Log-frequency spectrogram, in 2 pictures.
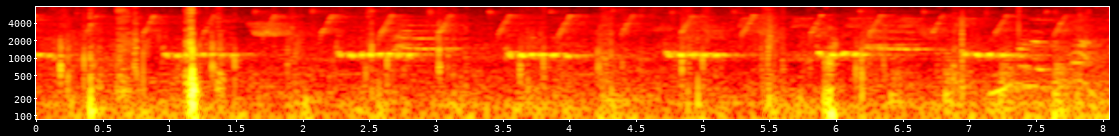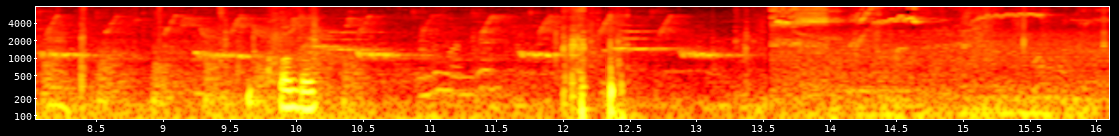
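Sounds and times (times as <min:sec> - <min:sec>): bird calling: 0:00.0 - 0:16.0
knocks: 0:06.9 - 0:10.8.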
